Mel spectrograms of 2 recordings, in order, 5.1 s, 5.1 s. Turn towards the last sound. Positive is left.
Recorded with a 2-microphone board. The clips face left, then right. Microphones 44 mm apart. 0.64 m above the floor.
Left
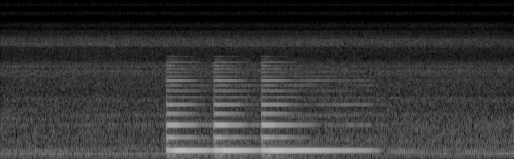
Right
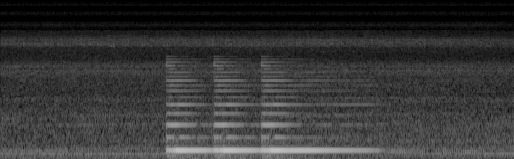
turn(degrees=40)  # may be behind; listen again after turning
